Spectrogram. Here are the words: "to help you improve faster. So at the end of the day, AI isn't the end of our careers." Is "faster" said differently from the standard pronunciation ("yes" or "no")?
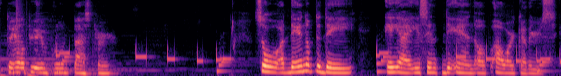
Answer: yes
